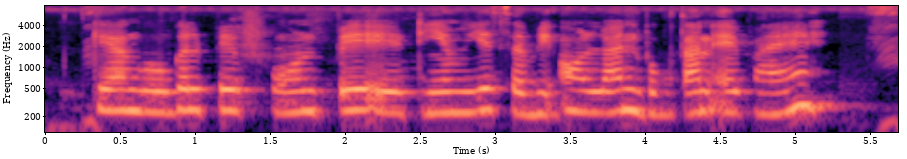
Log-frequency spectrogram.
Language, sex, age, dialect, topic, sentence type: Hindi, female, 18-24, Awadhi Bundeli, banking, question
